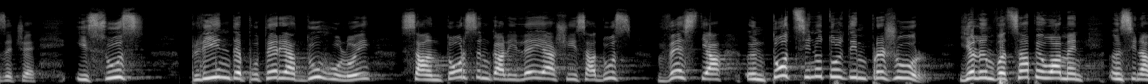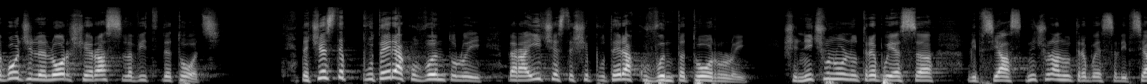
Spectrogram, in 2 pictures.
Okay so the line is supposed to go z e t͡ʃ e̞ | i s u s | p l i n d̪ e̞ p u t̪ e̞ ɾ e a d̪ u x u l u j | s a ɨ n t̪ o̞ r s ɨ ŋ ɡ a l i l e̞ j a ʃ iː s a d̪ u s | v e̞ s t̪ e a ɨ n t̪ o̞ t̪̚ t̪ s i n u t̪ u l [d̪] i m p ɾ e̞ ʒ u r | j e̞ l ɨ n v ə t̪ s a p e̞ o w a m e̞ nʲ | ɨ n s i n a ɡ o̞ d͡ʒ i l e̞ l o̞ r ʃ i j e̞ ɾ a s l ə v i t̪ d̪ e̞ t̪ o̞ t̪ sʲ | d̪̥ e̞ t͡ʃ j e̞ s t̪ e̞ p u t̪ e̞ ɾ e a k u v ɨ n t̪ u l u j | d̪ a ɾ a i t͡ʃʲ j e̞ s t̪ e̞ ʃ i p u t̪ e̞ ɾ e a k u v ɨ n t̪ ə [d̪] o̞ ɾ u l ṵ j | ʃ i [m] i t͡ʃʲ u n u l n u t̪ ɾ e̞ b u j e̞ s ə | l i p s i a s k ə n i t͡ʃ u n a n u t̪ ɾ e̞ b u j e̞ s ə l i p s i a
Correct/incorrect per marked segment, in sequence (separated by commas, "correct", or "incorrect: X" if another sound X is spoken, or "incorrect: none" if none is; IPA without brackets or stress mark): correct, incorrect: t̪, incorrect: n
